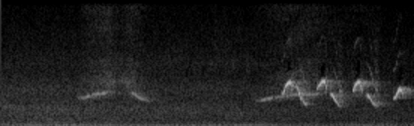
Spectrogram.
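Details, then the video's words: Common iora, singing gacor in cetrekan style. A soft arched whistle is followed by a burst of loud, bright chirps rising and falling quickly, about four in a second, over a low background hum. "Burung cipoh / burung cipeuw / burung sirtu gacor cetrekan"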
